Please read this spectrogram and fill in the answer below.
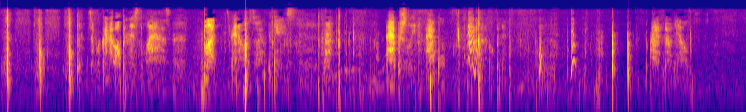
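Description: An Apple Pencil box being unboxed by hand: cardboard and paper sliding and rustling, broken by frequent sharp taps and clicks.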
